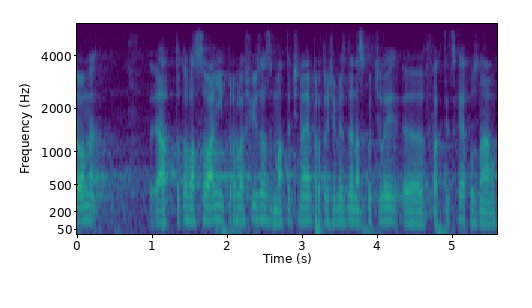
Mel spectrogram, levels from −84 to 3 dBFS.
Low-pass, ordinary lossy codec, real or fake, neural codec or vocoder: 5.4 kHz; AAC, 32 kbps; real; none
